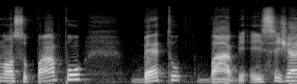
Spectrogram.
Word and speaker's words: Baby: Já foi Baby, Babi e Babi, né? Quando criança, o papai e a mamãe ensinaram que era Babi.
